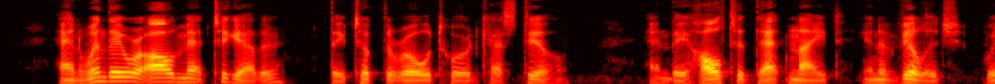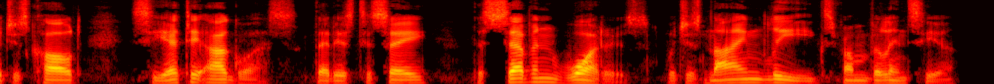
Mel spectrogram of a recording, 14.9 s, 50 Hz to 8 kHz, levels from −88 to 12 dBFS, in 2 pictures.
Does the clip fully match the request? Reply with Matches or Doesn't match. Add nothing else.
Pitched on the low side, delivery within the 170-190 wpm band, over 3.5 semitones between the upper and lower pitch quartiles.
Doesn't match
